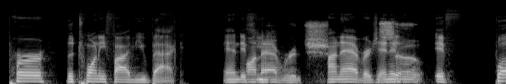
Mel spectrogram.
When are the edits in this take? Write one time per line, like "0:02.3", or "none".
none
